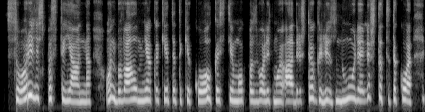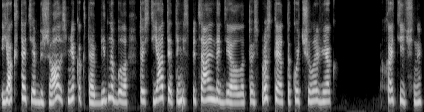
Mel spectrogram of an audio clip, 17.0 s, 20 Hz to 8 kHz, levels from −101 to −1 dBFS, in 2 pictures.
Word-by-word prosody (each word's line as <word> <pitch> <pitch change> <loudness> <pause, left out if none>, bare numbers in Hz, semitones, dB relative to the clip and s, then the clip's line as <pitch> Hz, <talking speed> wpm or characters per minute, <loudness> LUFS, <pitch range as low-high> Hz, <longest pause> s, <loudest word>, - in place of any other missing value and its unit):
Ссорились 280 +4 +4
постоянно, 215 -6 -1 0.3
он 285 -5 +2
бывал 235 +3 +4
мне 240 +2 +2
какие-то 245 0 -5
такие 240 +1 -7
колкости 230 +2 0
мог 230 0 0
позволить 225 0 -2
в - - -41
мой 220 0 -1
адрес, 225 0 +2
что 285 - -2
я 285 - +2
грязнуля 235 +3 0
или 280 +8 -4
что-то 290 -6 -5
такое. 245 -2 +2 0.3
Я, 215 0 +5
кстати, 280 -5 0
обижалась, 215 +5 +2
мне 270 +4 +2
как-то 265 -7 -5
обидно 220 +10 -1
было, 205 -3 -1 0.2
то 230 - -1
есть, 220 0 -8
я-то 260 +3 +2
это 220 +1 -4
не 235 0 +1
специально 245 +2 +1
делала, 190 -2 -1
то 200 +3 -10
есть, 200 -2 -7
просто 270 +1 +1
я 210 -2 +3
такой 225 +3 -4
человек 220 -1 -2 0.9
хаотичный. 225 -4 -4
230 Hz, 140 wpm, -24 LUFS, 215-250 Hz, 0.9 s, Я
